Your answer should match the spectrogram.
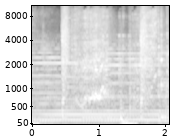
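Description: Soft background music, with a kitchen knife scraping chopped cilantro off a plastic cutting board and a couple of light knocks.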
